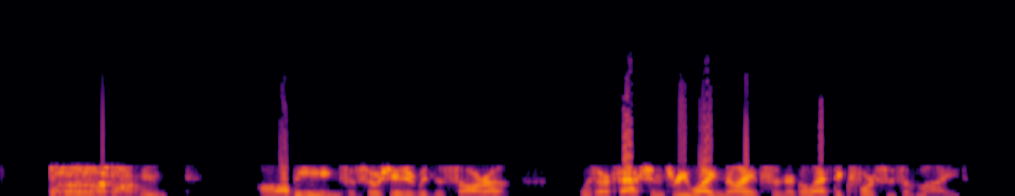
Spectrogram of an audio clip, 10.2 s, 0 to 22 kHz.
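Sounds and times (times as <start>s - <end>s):
single rough raspy cough: 0.5s - 1.6s
speech: 1.4s - 1.9s, 2.6s - 5.2s, 5.8s - 9.7s.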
